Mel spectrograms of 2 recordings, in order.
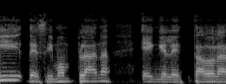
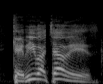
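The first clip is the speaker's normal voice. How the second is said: ranting dictator speech; 4 semitones higher than usual. Real, not acted. Closing rally cheer to crowd.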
